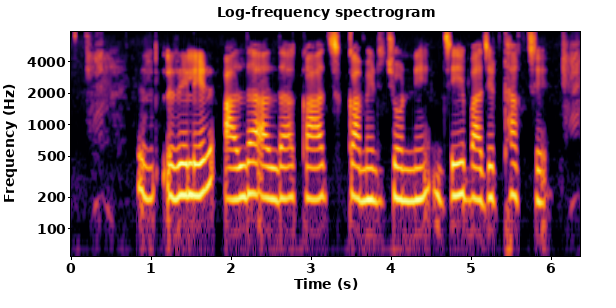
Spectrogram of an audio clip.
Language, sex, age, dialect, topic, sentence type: Bengali, female, 18-24, Western, banking, statement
